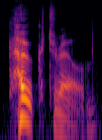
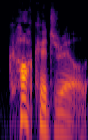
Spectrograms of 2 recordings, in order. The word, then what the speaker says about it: cocodrille: So I've picked coke drill, except it's not coke drill, it's pronounced cockadrill, and it's just another name for a crocodile.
